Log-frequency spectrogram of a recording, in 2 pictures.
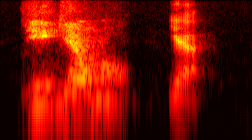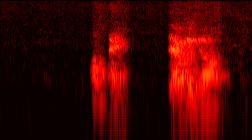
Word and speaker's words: Guillermo: Guillermo. Say that again? Guillermo. Guillermo? Guillermo. It's kind of hard. Basically, the two L's are a Y. Guillermo.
